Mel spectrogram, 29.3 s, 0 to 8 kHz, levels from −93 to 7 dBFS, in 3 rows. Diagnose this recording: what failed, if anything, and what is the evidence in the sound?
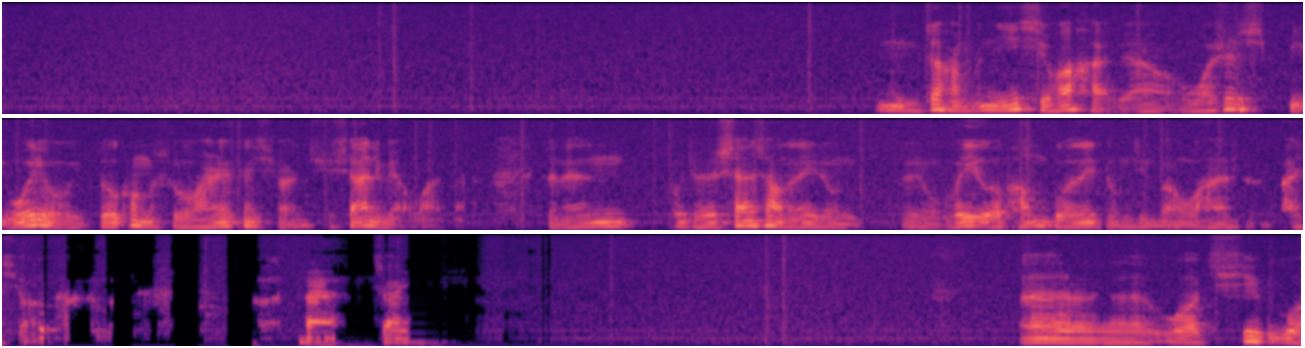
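The call processing's echo cancellation failed. From 19.78 to 19.95 s, a second voice briefly sits under the talker, only slightly quieter than the main speech. This is likely the other side's voice leaking through: loudspeaker sound reached the microphone and the echo canceller left a residue.

Speech suppressed in double talk follows in the same call-processing stage. The talker's level collapses from 19.85 to 21.05 s, 21.34 to 21.59 s and 21.84 to 23.04 s. The drops are deep, several tens of dB at worst. The canceller likely mistook overlapping talk for echo and ducked both.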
